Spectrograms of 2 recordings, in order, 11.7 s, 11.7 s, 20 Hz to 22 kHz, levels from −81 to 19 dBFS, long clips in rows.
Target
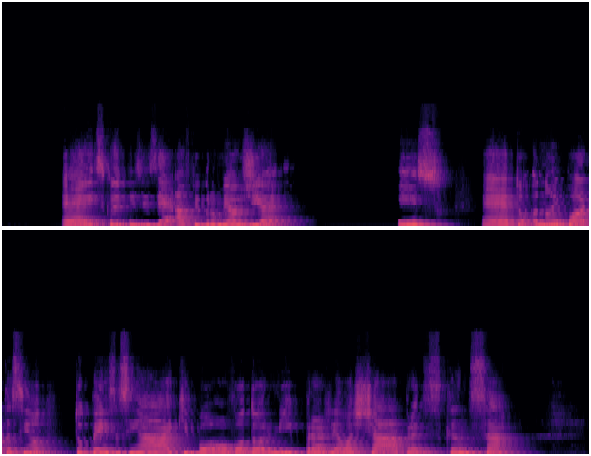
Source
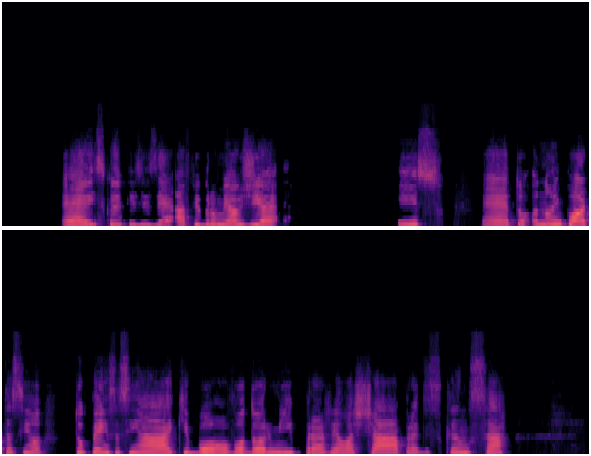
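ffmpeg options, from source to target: ffmpeg -i in.wav -filter_complex "[0:a]equalizer=frequency=1100:width=0.69:gain=-10.5,acompressor=threshold=-29dB:ratio=4,asplit=2[link_01][link_02];[link_02]adelay=61,lowpass=frequency=2800:poles=1,volume=-7dB,asplit=2[link_03][link_04];[link_04]adelay=61,lowpass=frequency=2800:poles=1,volume=0.54,asplit=2[link_05][link_06];[link_06]adelay=61,lowpass=frequency=2800:poles=1,volume=0.54,asplit=2[link_07][link_08];[link_08]adelay=61,lowpass=frequency=2800:poles=1,volume=0.54,asplit=2[link_09][link_10];[link_10]adelay=61,lowpass=frequency=2800:poles=1,volume=0.54,asplit=2[link_11][link_12];[link_12]adelay=61,lowpass=frequency=2800:poles=1,volume=0.54,asplit=2[link_13][link_14];[link_14]adelay=61,lowpass=frequency=2800:poles=1,volume=0.54[link_15];[link_01][link_03][link_05][link_07][link_09][link_11][link_13][link_15]amix=inputs=8:normalize=0,volume=5.5dB" out.wav

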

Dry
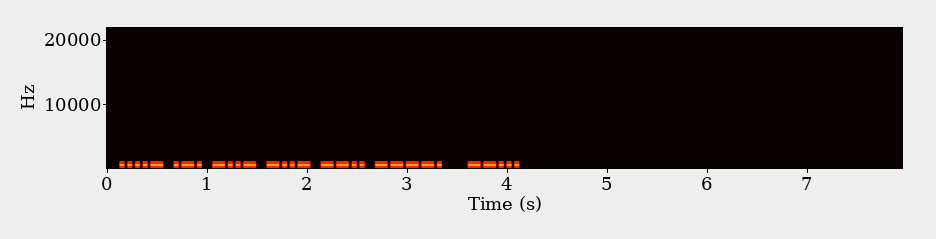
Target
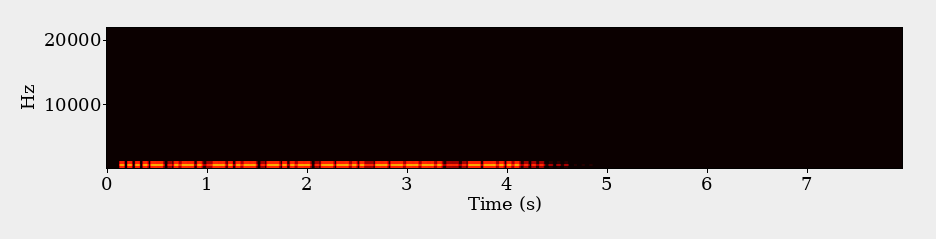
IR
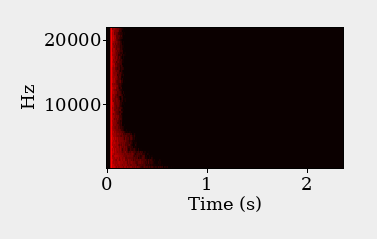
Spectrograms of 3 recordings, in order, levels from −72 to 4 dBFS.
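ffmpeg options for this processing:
-filter_complex "[0:a]asplit=2[link_01][link_02];[link_02]adelay=247,lowpass=frequency=880:poles=1,volume=-12dB,asplit=2[link_03][link_04];[link_04]adelay=247,lowpass=frequency=880:poles=1,volume=0.23,asplit=2[link_05][link_06];[link_06]adelay=247,lowpass=frequency=880:poles=1,volume=0.23[link_07];[link_01][link_03][link_05][link_07]amix=inputs=4:normalize=0"

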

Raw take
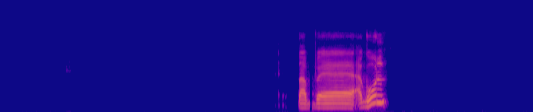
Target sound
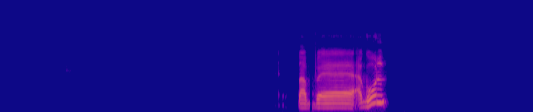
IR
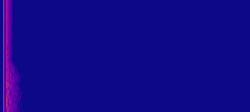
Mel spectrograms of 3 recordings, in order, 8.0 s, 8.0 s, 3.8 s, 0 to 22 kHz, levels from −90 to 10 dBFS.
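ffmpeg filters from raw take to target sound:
-af "lowpass=3600,volume=-4.5dB"

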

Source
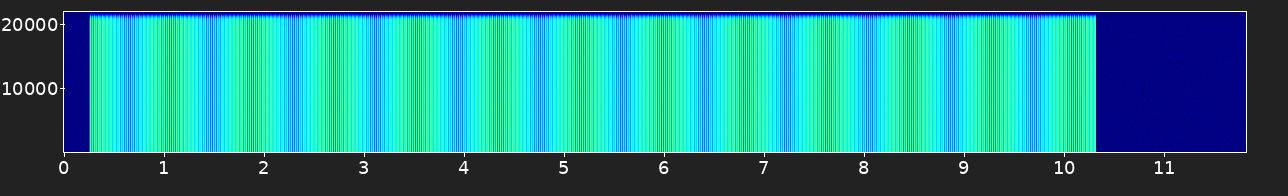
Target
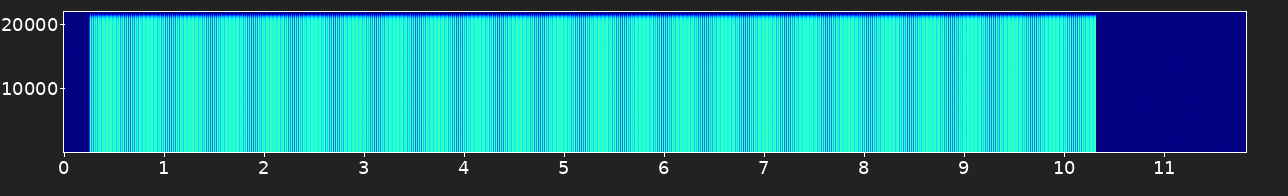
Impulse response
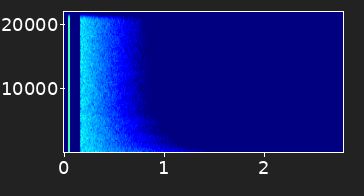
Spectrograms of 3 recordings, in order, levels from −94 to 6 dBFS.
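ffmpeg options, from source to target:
-af "aeval=exprs='0.668*(cos(1*acos(clip(val(0)/0.668,-1,1)))-cos(1*PI/2))+0.0596*(cos(7*acos(clip(val(0)/0.668,-1,1)))-cos(7*PI/2))':channel_layout=same,alimiter=limit=-11dB:level=0:latency=1:release=288,volume=6.5dB"

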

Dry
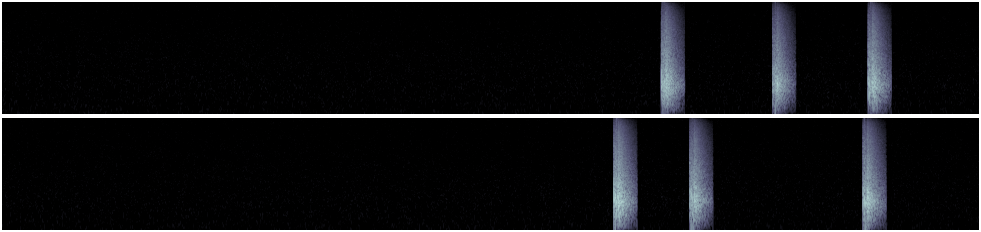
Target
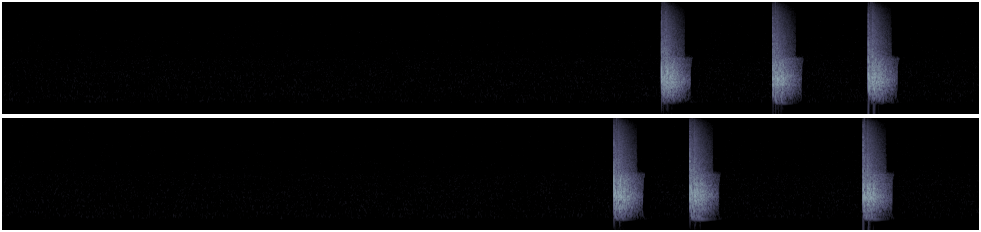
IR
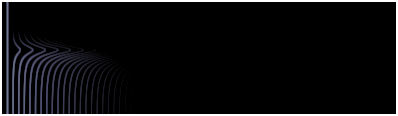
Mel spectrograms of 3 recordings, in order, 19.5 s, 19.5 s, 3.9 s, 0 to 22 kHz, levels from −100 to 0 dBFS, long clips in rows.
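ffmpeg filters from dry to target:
-filter_complex "[0:a]afreqshift=300,acompressor=threshold=-34dB:ratio=4[link_01];[1:a]atrim=start_sample=2205,atrim=end_sample=3528[link_02];[link_01][link_02]afir=irnorm=-1:irlink=0,volume=1dB"

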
